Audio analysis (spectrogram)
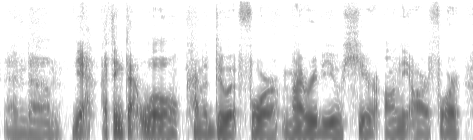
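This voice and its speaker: A man's voice: lowish voice, little pitch movement, a little slow, darkish tone. A man giving a casual, off-the-cuff product review in a conversational, opinionated way, adding asides as he goes. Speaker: audio gear reviewer and video host.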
